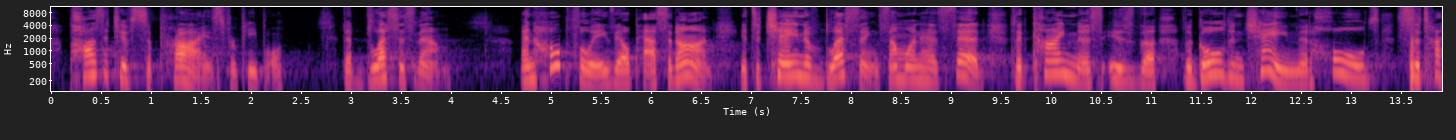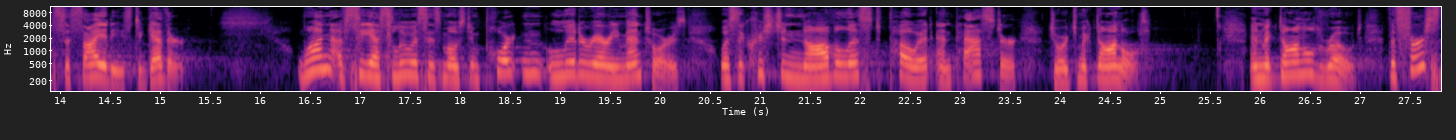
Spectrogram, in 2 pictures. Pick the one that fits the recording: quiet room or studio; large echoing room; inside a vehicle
large echoing room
